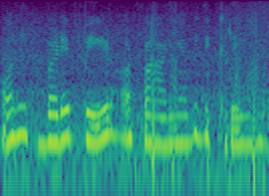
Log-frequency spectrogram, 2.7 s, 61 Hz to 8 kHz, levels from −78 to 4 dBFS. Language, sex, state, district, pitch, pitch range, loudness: Hindi, female, Bihar, Gaya, 235 Hz, 225-260 Hz, -14 LUFS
